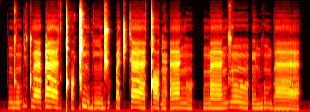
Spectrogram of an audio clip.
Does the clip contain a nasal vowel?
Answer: yes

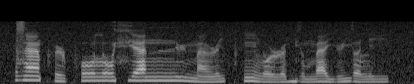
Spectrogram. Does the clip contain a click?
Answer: no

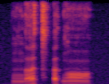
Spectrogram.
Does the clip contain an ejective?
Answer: yes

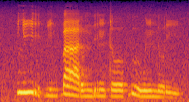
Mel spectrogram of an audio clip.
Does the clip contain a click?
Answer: no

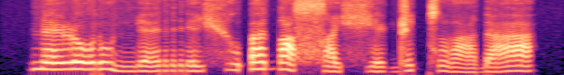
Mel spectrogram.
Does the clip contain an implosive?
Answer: yes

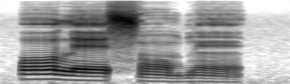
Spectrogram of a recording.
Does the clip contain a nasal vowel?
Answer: yes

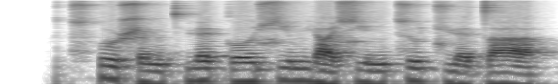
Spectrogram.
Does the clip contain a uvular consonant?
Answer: no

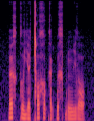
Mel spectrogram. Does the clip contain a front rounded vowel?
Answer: yes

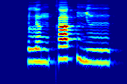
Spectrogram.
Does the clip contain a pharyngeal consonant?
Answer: no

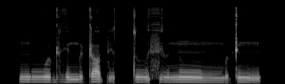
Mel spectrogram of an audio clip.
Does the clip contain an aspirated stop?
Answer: no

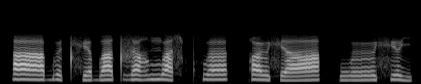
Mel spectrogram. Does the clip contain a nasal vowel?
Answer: no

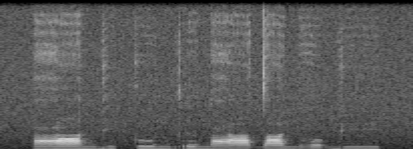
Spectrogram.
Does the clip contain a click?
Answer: no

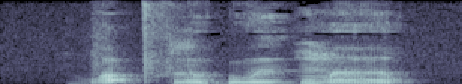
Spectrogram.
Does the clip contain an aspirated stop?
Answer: yes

